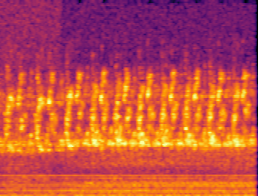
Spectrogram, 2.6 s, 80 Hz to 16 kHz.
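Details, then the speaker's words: Lexus LS430 V8 after ignition coil work, with no check engine light and low fuel, idles evenly just after start-up, a steady low hum with no misses or stumbles; a squeak is also present. "But the engine itself is running really, really well, so that's huge."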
